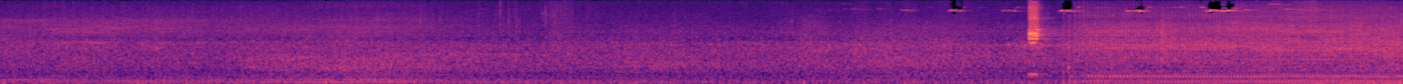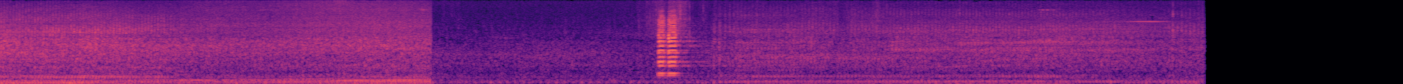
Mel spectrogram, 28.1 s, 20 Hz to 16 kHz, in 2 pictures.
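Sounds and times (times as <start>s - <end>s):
road traffic: 0.0s - 26.1s
vehicle horn toot: 10.3s - 10.8s, 20.6s - 21.1s.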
